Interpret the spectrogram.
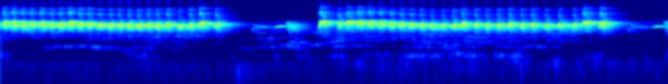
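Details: Puff-throated babbler, recorded for training cage songbirds, delivering two long, continuous harsh rattles of fast pulses, the second about three seconds long, joined by a short whistled note between them; otherwise a clean background.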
